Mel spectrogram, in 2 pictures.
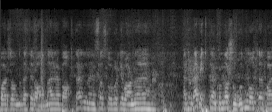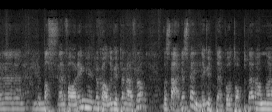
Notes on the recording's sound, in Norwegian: Live på Kroa. Livepodkast på Kroa i Horten.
